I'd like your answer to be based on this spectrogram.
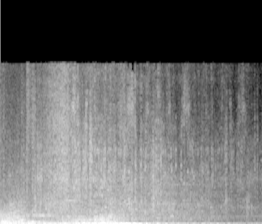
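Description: The Incendio fire spell in Hogwarts Legacy, cast at vases, gives a loud whooshing, rumbling burst of flame. It roars steadily for a couple of seconds, then fades out, with no voice over it.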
